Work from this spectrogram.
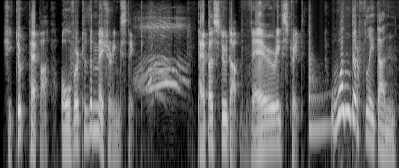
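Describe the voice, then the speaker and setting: A man narrating a children's storybook in an expressive, deliberate way, with music behind him. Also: fairly low pitch.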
